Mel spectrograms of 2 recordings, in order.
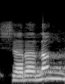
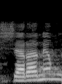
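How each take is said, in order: First: The word ends with an ng sound. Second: The word ends with an m sound. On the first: The speaker calls it right. "शरणंग म्हणायला पाहिजे" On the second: The speaker calls it wrong. "शरणम नाही म्हणायला पाहिजे"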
